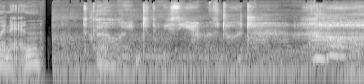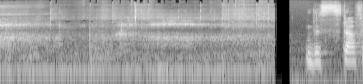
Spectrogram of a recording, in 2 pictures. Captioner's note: hoots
